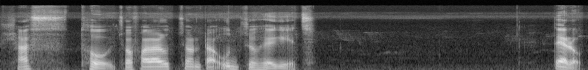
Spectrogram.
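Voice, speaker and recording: A man teaching a recorded lesson, reading out rules and repeating example words slowly and carefully. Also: medium pitch, smooth, no echo. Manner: slow, drawn-out repetition of example words.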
